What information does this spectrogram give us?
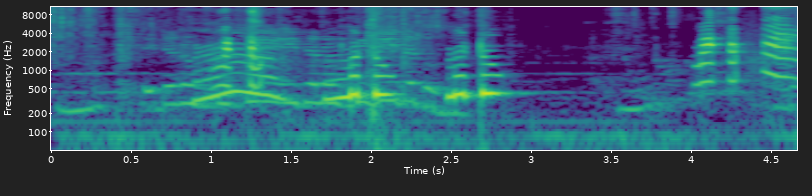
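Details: Rose-ringed parakeet mimicking speech with slurred, wavering syllables and gliding tones, then a sharp rising squawk near the end.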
